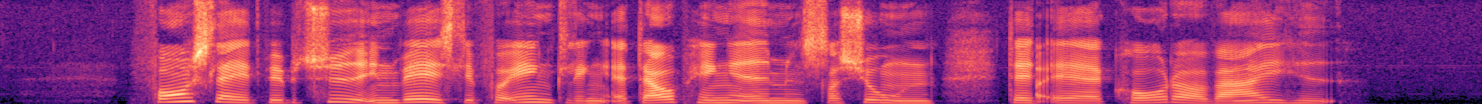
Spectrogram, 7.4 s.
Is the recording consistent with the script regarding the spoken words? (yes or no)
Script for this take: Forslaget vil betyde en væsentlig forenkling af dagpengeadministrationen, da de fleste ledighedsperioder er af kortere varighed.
no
